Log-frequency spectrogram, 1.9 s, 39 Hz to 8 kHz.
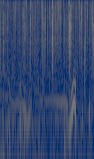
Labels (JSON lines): {"label": "biophony, cascading saw", "recorder": "SoundTrap 600 or HydroMoth"}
